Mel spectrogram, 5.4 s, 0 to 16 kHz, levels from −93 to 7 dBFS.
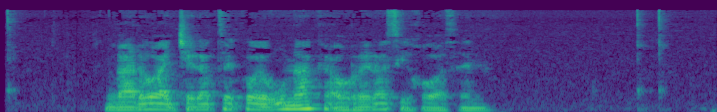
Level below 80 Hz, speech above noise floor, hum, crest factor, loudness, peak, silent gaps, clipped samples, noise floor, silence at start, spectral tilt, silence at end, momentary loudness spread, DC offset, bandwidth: -38 dBFS; 38 dB; none; 18 dB; -23 LUFS; -6 dBFS; none; under 0.1%; -60 dBFS; 0.05 s; -5.5 dB/octave; 0.4 s; 20 LU; under 0.1%; 11.5 kHz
